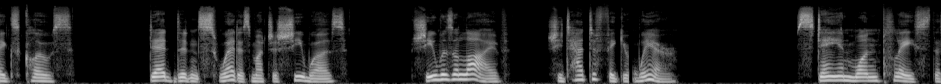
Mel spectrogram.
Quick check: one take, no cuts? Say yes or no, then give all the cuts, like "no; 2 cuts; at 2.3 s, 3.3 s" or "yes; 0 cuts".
no; 3 cuts; at 1.7 s, 5.6 s, 6.3 s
